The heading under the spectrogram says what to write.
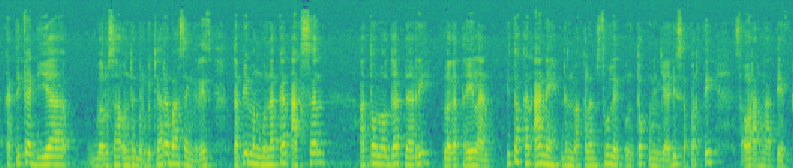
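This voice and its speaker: A man's voice: a little high, darkish tone. A man talks viewers through study tips as an English tutor. His delivery is casual and chatty, and he often stops to correct himself mid-sentence. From Makassar, Indonesia. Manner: chatty, addresses viewers directly, frequent self-corrections. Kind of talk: casual teaching vlog.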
